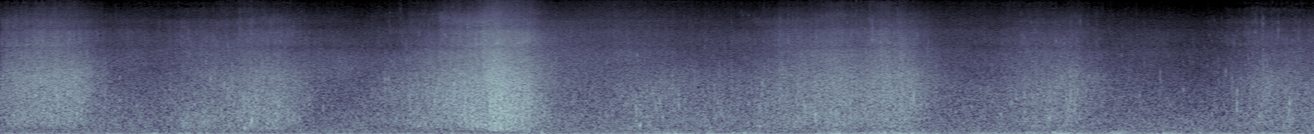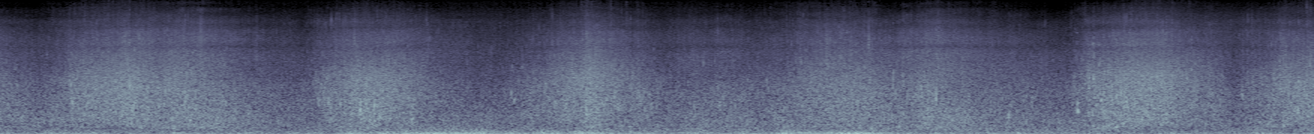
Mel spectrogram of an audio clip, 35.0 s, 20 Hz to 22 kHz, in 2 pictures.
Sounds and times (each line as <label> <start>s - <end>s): waves 0.0s - 35.0s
